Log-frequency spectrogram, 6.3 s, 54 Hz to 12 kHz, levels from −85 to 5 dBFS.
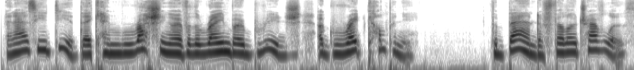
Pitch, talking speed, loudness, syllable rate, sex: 210 Hz, 170 wpm, -17 LUFS, 5.4 syllables/s, female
